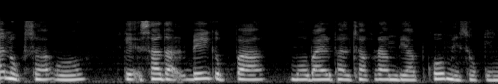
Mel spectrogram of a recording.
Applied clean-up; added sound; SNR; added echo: none; none; none; reverberation time 0.4 s.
